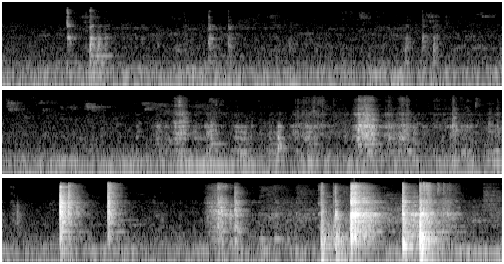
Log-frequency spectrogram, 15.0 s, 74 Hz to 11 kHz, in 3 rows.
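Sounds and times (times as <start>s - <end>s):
soft rubbing of metal: 6.2s - 10.2s, 12.0s - 13.2s.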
